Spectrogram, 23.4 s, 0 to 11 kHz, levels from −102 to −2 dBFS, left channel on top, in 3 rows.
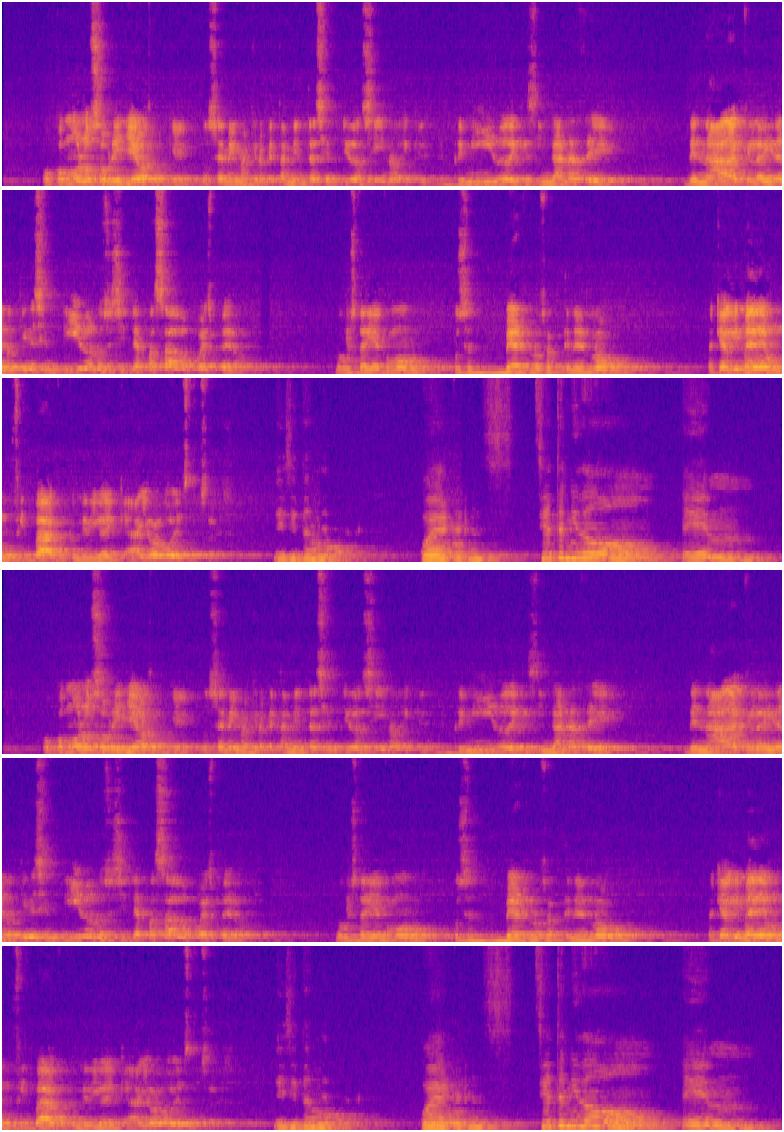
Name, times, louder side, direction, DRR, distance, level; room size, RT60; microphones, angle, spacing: voice 1, 0.4-6.2 6.8-10.3 11.1-14.1 14.9-17.9 18.6-19.0 19.8-20.2, left 2 dB, 85° left, 0.9 m, -30 dB
voice 2, 18.3-19.1 19.8-20.4 21.0-23.2, left 1 dB, 10° left, 0.5 m, -29 dB
15.5 x 5.6 x 2.2 m
head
